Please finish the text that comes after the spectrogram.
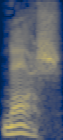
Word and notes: gnash: British English

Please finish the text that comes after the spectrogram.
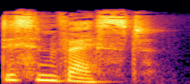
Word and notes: disinvest: British English

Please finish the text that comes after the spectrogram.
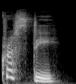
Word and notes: crusty: British English

